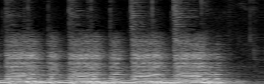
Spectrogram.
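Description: Distorted electric guitar plays a metal-style inverted power chord, voiced with the third instead of the fifth, rung out in four repeated strums with short gaps before a final chord decays. No talking.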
